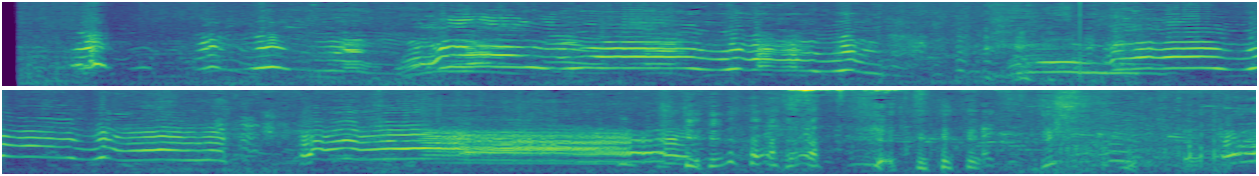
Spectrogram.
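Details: Siberian Husky making a talking vocalization: drawn-out, wavering howl-like moans with strong harmonic bands, rising and falling in pitch across several long phrases, ending in a rougher, noisier burst of sound.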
